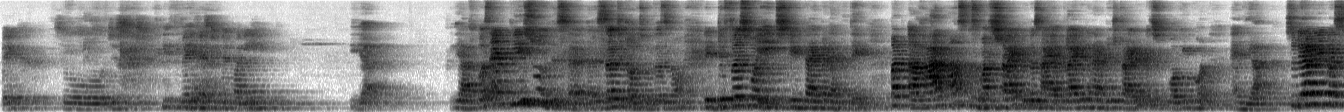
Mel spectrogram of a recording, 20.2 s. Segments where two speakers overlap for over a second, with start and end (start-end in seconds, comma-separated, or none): none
